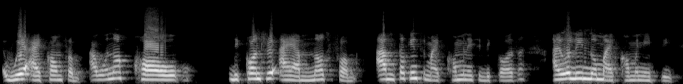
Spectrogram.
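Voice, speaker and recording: A woman's voice: medium pitch, fairly quick, phone-quality sound. A Nigerian woman in her thirties chatting earnestly to camera as a vlogger, encouraging and repeating herself for emphasis. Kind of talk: casual chat to camera.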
